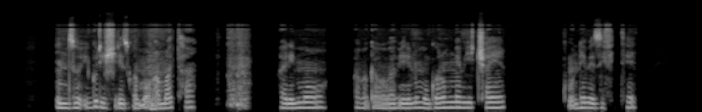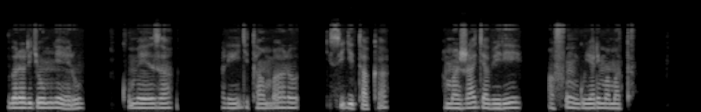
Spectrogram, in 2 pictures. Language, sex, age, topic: Kinyarwanda, female, 25-35, finance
